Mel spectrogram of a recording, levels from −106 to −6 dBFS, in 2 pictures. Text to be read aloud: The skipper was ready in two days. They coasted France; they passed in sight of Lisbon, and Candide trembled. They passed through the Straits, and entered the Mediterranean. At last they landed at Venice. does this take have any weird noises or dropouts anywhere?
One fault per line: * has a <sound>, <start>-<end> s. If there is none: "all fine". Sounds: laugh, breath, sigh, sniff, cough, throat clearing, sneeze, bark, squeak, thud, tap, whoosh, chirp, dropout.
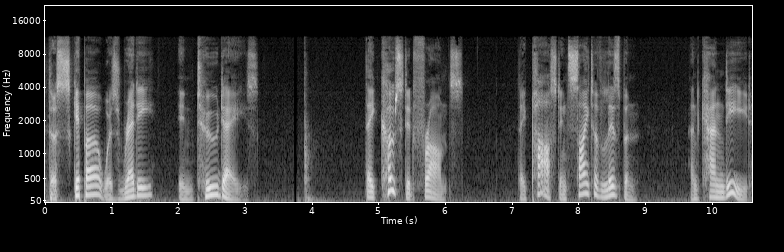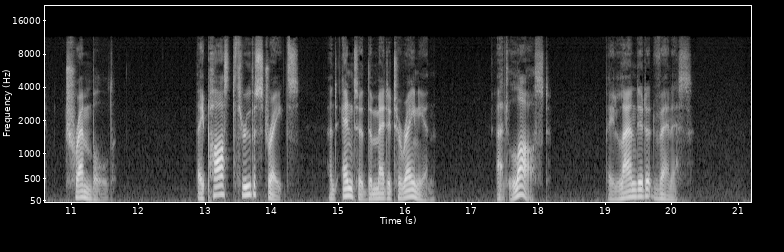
all fine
